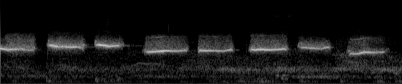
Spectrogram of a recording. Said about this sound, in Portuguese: Tem um sabiá desavisado aqui.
